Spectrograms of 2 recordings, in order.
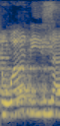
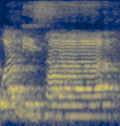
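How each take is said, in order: First: The final vowel of nisaa is cut short. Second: The final vowel of nisaa is held long. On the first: The speaker calls it wrong. "Jangan wa nisa" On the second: The speaker calls it right.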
